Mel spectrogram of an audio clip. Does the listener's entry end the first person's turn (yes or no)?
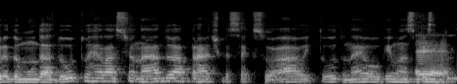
no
